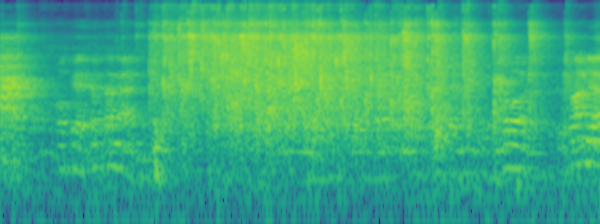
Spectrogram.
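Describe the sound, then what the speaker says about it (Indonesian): Students in a classroom burst into a few seconds of applause, a dense sustained patter of many hands clapping close by, mixed with voices. "Oke, tepuk tangan."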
